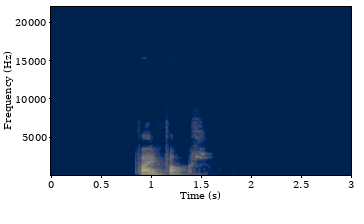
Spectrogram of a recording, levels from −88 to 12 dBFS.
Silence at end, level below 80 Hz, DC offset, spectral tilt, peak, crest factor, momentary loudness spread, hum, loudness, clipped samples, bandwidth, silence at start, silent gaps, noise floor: 1.45 s; -84 dBFS; under 0.1%; -7.5 dB/octave; -6 dBFS; 24 dB; 19 LU; none; -25 LUFS; under 0.1%; 7.4 kHz; 0.9 s; none; under -90 dBFS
